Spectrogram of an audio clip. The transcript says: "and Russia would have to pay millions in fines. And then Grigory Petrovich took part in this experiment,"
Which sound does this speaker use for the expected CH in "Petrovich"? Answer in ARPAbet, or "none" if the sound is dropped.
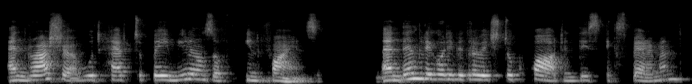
CH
